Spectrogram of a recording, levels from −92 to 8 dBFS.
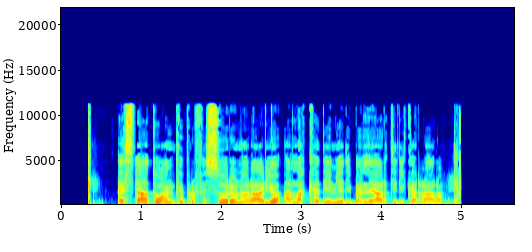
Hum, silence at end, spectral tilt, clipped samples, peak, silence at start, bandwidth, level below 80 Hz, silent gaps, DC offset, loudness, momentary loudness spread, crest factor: none; 0.7 s; -2.5 dB/octave; under 0.1%; -2 dBFS; 0.35 s; 12 kHz; -64 dBFS; none; under 0.1%; -23 LUFS; 8 LU; 22 dB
